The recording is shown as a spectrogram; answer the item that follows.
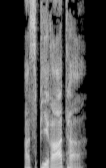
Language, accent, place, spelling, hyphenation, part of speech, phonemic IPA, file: German, Germany, Berlin, Aspirata, As‧pi‧ra‧ta, noun, /aspiˈʁaːta/, De-Aspirata.ogg
- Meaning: aspirate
